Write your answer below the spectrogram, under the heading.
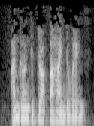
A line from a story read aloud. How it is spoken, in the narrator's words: he said very quietly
